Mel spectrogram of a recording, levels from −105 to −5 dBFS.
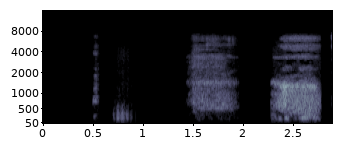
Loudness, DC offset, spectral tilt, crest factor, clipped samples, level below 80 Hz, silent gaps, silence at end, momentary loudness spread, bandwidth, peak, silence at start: -53 LUFS; under 0.1%; -1 dB/octave; 22 dB; under 0.1%; under -90 dBFS; 0.55-0.69 s, 0.93-1.42 s, 1.95-2.27 s; 0.1 s; 14 LU; 7.2 kHz; -34 dBFS; 0.5 s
